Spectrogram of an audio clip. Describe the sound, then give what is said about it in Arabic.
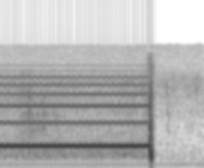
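A telephone ringing with an incoming call: a steady, bright tonal ring held for about a second and a half, ending abruptly in a sharp click before near silence. “معنا مكالمة الآن، هناك مكالمة على الخط، تفضل.”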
